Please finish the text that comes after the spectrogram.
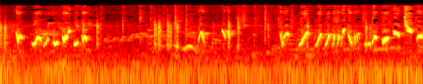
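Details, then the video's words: Chick-feeding female white-rumped shama in breeding condition, calling to lure males: repeated clusters of short, steeply falling whistled notes, a brief pause, then a long fast string of similar notes, with sharp clicks throughout. "Burung Murai Melolloh Anaknya dan Suara Pancingan Murai Birahi untuk pancing Jantan Birahi"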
